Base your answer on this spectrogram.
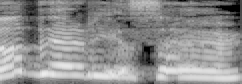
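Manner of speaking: tearful crying voice. Repeating the same reply to the doubt: crying in character. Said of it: "I have to cry".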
